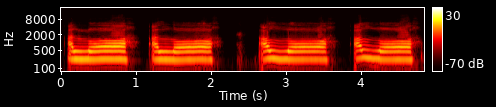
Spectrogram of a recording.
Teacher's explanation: ঠোঁটটা কিন্তু গোল হচ্ছে আর মোটা করে উচ্চারণ হচ্ছে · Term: পোর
